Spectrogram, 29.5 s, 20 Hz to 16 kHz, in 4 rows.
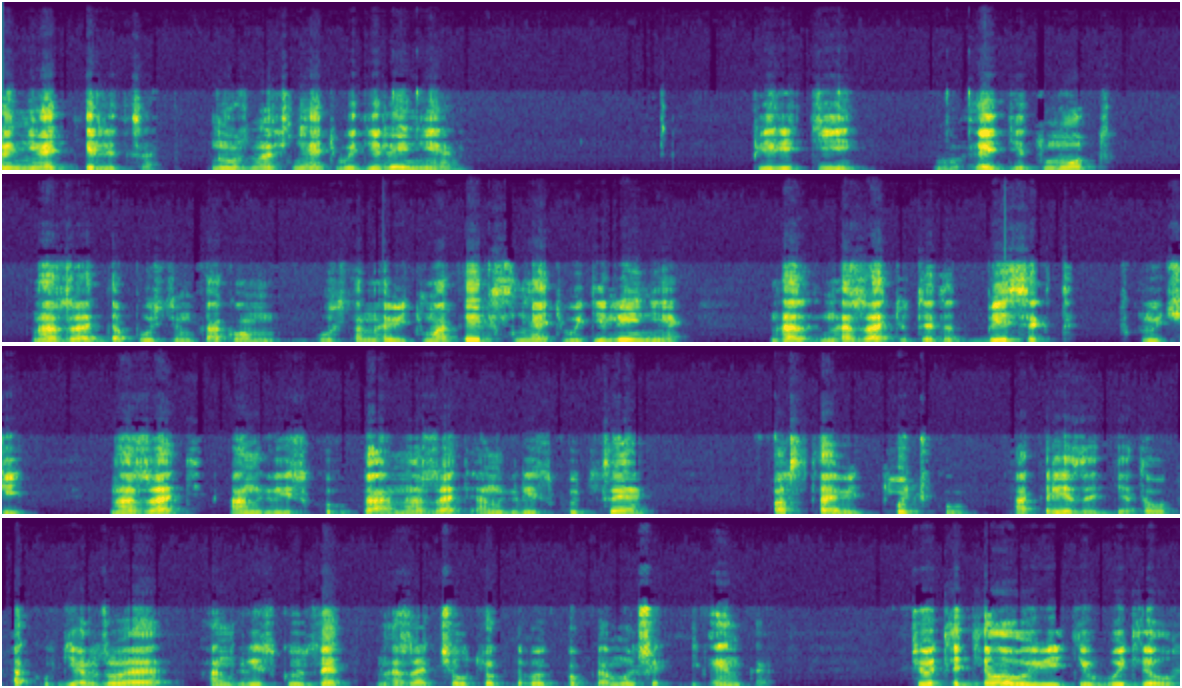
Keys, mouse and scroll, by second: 2.7 click, 3.5-5.1 scroll down 1, 5.1 click, 7.8 KP_1, 10.4 click, 16.3 k, 27.7 middle click.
